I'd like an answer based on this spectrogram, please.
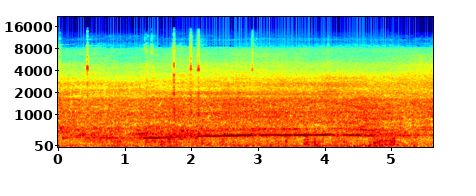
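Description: Zero 10x electric scooter at riding speed: a motor whine that rises a little in pitch as it speeds up, then eases, under steady wind rush on the microphone and tyre noise. A few faint light clicks.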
